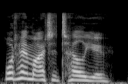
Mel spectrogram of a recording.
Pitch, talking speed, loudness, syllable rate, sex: 205 Hz, 280 wpm, -16 LUFS, 5.7 syllables/s, female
